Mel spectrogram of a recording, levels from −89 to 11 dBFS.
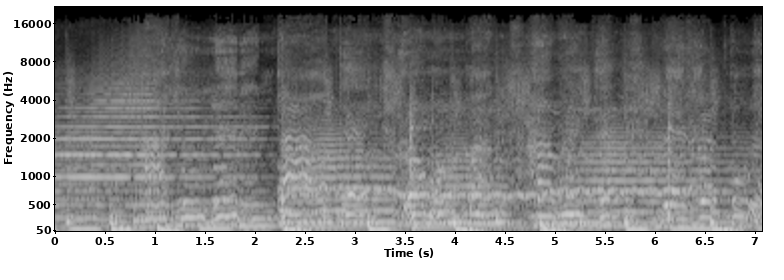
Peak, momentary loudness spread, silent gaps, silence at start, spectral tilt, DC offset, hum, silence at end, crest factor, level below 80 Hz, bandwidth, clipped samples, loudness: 0 dBFS; 3 LU; none; 0 s; -6 dB/octave; under 0.1%; none; 0 s; 14 dB; -20 dBFS; 18 kHz; under 0.1%; -14 LUFS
